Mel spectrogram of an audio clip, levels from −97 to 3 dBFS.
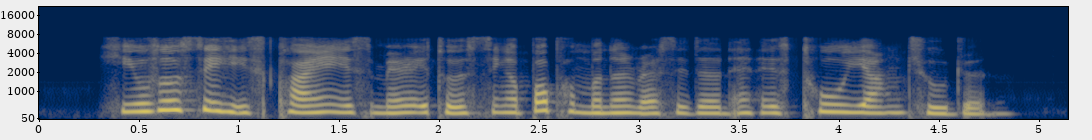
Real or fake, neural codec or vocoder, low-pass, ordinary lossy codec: fake; codec, 16 kHz, 4 kbps, X-Codec, HuBERT features, trained on LibriSpeech; 7.2 kHz; none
